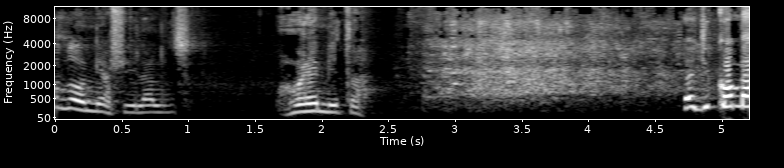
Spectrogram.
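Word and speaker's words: Whemytta: Ela disse, Ruemita. Eu disse, como é que se escreve?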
